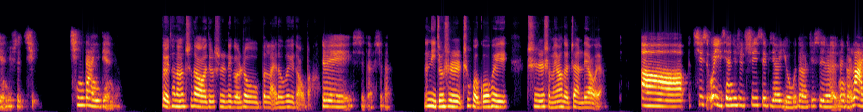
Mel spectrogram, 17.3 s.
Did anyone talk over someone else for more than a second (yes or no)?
no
